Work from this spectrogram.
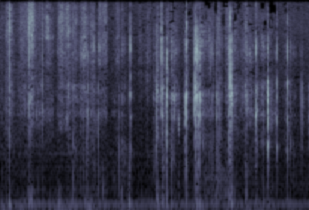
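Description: Long nails tap and scratch a small, hollow white and pink plastic body lotion bottle with a flip cap, which seems partly full. Quick, dry clicks and scratchy brushing strokes rise above a steady low hum, each tap dying away almost at once.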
